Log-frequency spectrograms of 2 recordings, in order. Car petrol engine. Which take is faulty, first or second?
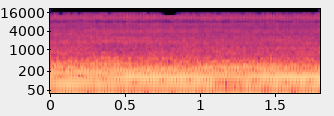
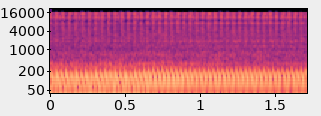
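second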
